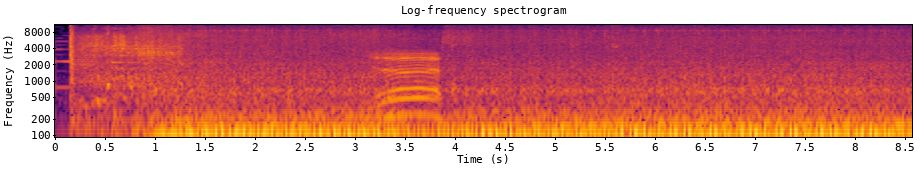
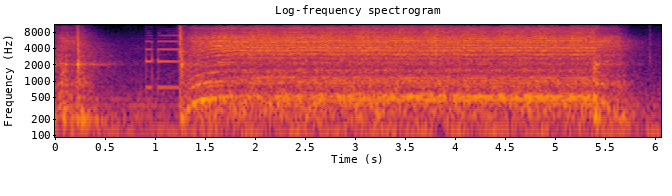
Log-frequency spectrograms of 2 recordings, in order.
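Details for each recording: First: 1966 Mercury Montclair, believed 23,000 miles, first start after 20 years, fuel line off the carb into a bottle: a low, slightly uneven, loping idle. Misfire, running on six cylinders because two spark plugs are broken. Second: 1966 Mercury Montclair, believed 23,000 original miles, not run in 20 years, cranked by jumping the starter terminal with all plugs out: a fast, even whir for about four seconds with no knocks or grinding. Normal cranking.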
